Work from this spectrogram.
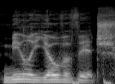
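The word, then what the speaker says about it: Milla Jovovich: diversity is our strength guys and when women do get involved in the action it's reasonable they don't become Mila Jovovich from Resident Evil yes I pronounce that right you can't find another Channel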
